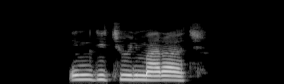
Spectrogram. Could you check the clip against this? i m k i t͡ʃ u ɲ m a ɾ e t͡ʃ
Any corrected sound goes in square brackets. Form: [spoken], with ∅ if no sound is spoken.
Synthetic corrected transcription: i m [ɡ] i t͡ʃ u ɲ m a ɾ [a] t͡ʃ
